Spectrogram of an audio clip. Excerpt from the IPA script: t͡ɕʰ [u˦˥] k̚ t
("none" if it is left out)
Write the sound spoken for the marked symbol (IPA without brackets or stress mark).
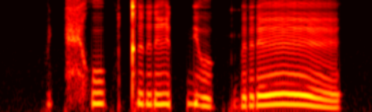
u˦˥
